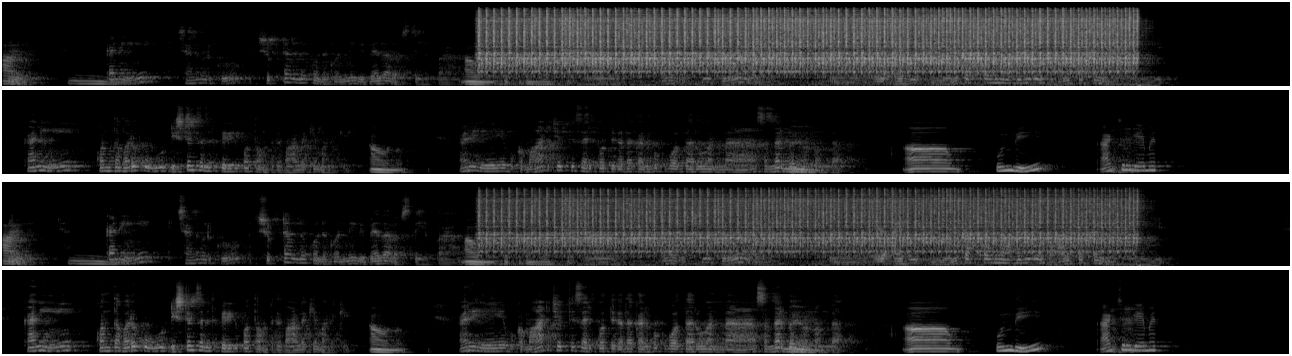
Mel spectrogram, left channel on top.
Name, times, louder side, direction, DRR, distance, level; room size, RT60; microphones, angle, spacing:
voice 1, 0.0-0.7 1.0-4.7 5.8-7.7 8.2-11.6 12.8-16.4 17.2-21.3 23.9-24.3, right 2 dB, 45° right, 2 dB, 2.9 m, -45 dB
voice 2, 0.7-1.3 4.6-5.6 16.5-16.9 20.7-21.1 21.9-22.5 22.8-23.3 23.9-24.4, right 2 dB, 20° right, 10 dB, 1.1 m, -40 dB
sound 1, 4.7-11.4, left 7 dB, 30° left, 0.9 m, -26 dB
25.5 x 22.0 x 4.8 m, 0.72 s
head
